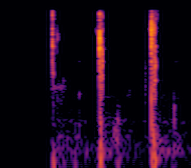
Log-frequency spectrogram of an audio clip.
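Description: Three crisp, crunchy chewing bites, evenly spaced about half a second apart, each short and sharp against near silence.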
